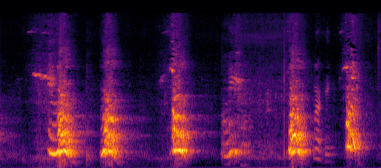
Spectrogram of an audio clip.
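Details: Domestic dog indoors, barking repeatedly at the bathroom tub with no obvious cause; six sharp, harsh barks spaced roughly a second apart, some slightly echoing, with faint background noise between them.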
